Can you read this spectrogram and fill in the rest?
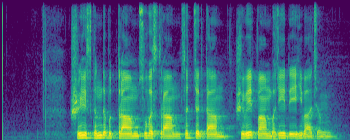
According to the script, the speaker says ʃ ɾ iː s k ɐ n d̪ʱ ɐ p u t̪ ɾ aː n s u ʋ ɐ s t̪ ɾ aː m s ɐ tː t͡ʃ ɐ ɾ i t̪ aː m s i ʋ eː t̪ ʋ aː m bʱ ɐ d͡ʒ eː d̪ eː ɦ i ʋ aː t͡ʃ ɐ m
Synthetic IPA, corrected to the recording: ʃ ɾ iː s k ɐ n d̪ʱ ɐ p u t̪ ɾ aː m s u ʋ ɐ s t̪ ɾ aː m s ɐ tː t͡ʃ ɐ ɾ i t̪ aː m ʃ i ʋ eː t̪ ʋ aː m bʱ ɐ d͡ʒ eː d̪ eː ɦ i ʋ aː t͡ʃ ɐ m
